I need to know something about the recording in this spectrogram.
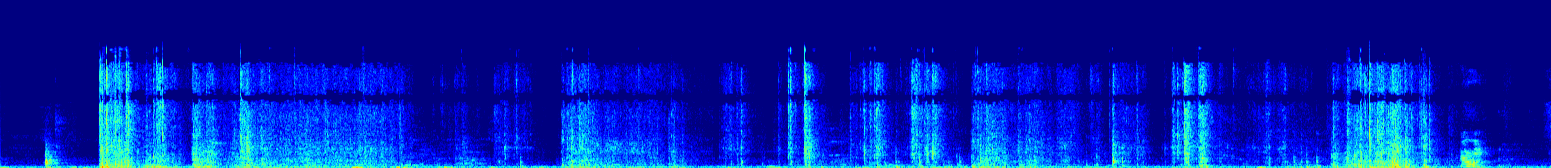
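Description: A plastic chip bag crinkles and rustles close by.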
